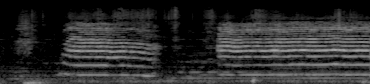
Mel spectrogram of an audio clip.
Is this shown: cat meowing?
yes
